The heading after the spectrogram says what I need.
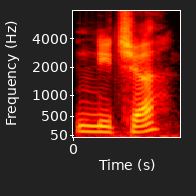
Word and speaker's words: Nietzsche: was a bush was e it's called it's pronounced and Nietzsche oh oh good all right yeah we both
